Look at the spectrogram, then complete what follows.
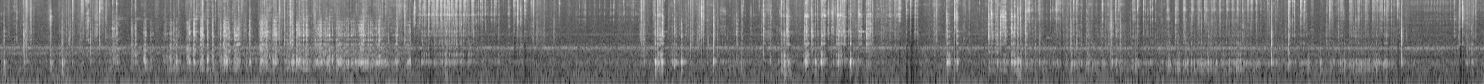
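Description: Ratchet and wrenches clicking and clinking on steel bolts as a home-built tire power hammer is taken apart, in irregular rattling bursts. A faint steady whine sits underneath.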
